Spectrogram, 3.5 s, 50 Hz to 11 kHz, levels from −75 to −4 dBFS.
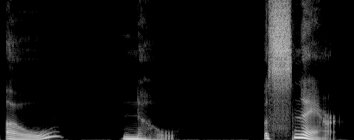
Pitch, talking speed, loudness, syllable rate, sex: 175 Hz, 70 wpm, -20 LUFS, 2.6 syllables/s, female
